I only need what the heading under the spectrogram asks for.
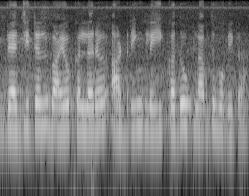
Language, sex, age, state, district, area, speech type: Punjabi, female, 18-30, Punjab, Bathinda, rural, read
